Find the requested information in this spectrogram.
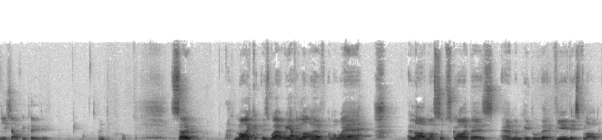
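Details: Adult male speaker; stammering.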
